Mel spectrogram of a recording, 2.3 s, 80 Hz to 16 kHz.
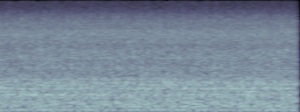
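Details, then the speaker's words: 2001 Volkswagen Jetta GLX idling while warming up after bleeding power steering system; steady hum with no groan, whine or gurgle, no leaks or air bubbles; pump quiet, normal. "I got got through checking for leaks around the pump everything looks great the pump right at this point is nice and quiet right now"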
